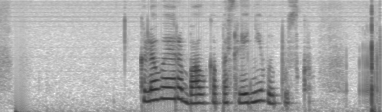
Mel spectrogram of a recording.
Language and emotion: Russian, neutral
